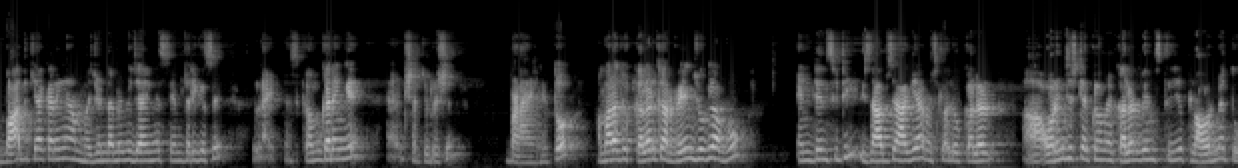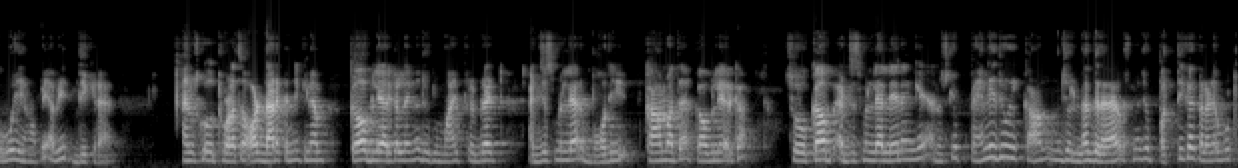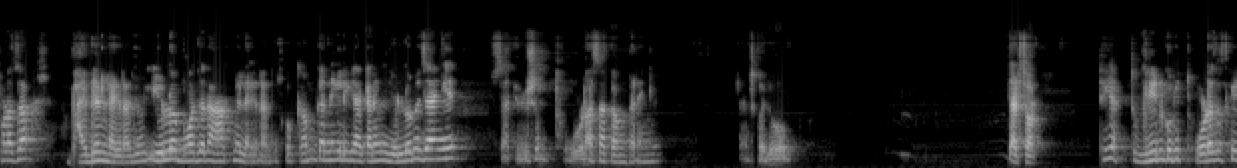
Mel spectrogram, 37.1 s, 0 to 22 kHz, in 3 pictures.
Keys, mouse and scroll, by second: 6.0 space, 6.2-37.1 ctrl+drag.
